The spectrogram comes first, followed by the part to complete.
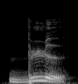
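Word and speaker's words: bleue: feminine form GRE blue blue so same thing that we had for Noir you just add this at the end but then you don't pronounce it blue blue all right so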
